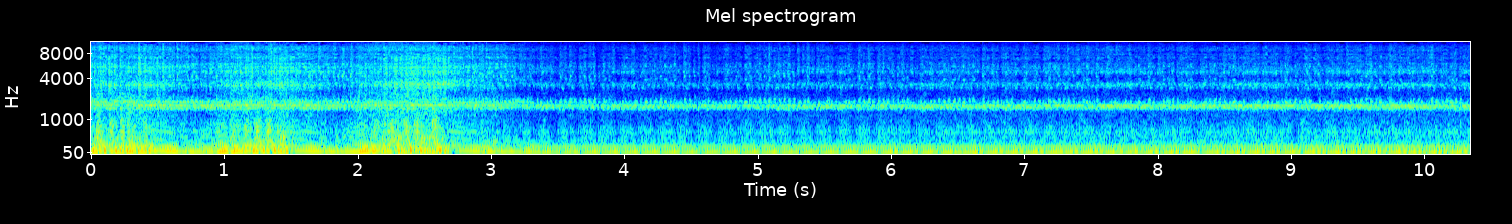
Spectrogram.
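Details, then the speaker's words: 1988 Suzuki Samurai, parked since late 1990s, no muffler, in neutral: loud raw engine note revs up then settles into a steady, even run; normal running. "There's no muffler on this thing either."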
